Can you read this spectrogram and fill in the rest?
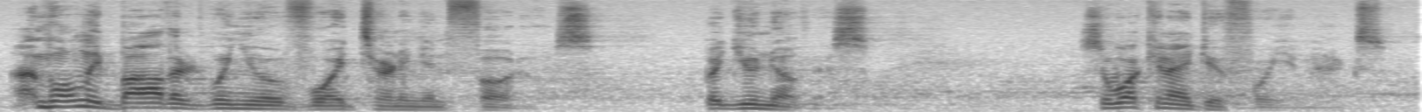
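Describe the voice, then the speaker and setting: An actor playing a composed, gently probing middle-aged teacher in a video game. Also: male voice, medium pitch, big pitch swings, fairly quick, slight background noise, natural voice. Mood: attentive. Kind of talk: naturalistic video game acting.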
